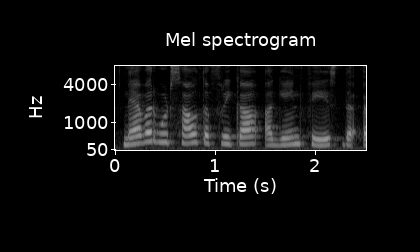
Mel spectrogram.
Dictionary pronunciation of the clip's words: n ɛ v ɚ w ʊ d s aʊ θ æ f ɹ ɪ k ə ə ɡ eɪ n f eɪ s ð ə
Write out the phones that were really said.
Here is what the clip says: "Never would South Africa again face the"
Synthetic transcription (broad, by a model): n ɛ v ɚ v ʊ d s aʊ t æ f ɹ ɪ k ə ə ɡ eɪ n f eɪ s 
